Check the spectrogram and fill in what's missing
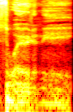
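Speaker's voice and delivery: deep, low, loud superhero voice. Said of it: "It sounded like Batman".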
